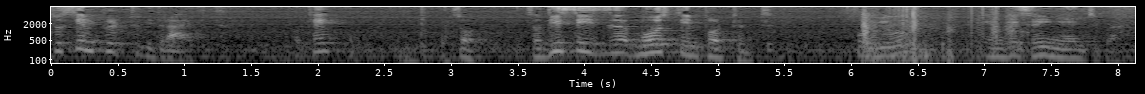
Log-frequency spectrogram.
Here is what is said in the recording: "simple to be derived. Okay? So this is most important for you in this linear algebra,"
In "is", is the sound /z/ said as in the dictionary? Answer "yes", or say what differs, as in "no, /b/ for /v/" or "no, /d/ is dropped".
yes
